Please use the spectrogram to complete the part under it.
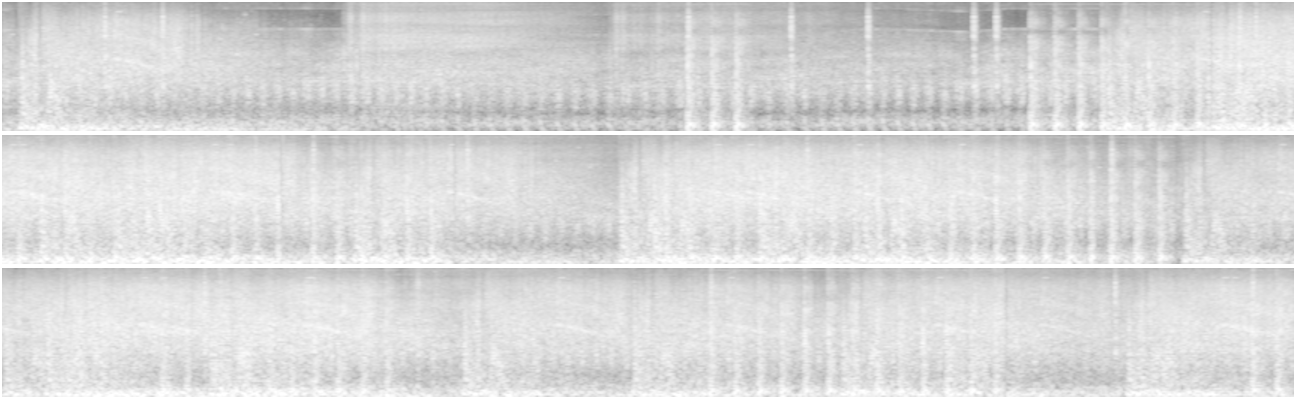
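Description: Helicopter rotors thump in a steady low drone.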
